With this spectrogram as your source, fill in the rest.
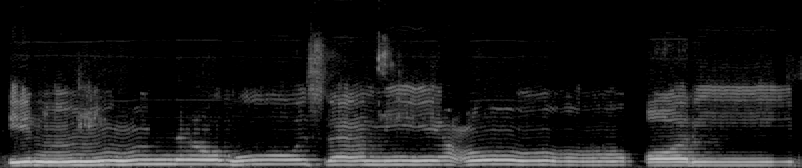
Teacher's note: Jangan un ya Bu, tapi disamarkan ke qof dan berdengung ya.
